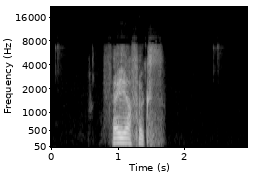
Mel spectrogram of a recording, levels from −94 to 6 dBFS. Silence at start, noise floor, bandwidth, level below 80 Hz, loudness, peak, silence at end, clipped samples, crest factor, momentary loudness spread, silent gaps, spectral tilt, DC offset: 0.9 s; -85 dBFS; 7.6 kHz; -62 dBFS; -17 LUFS; -2 dBFS; 1.3 s; under 0.1%; 20 dB; 15 LU; none; -6 dB/octave; under 0.1%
